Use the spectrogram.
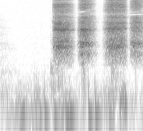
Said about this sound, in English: That's sexy breathing, guys. That is sexy breathing.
